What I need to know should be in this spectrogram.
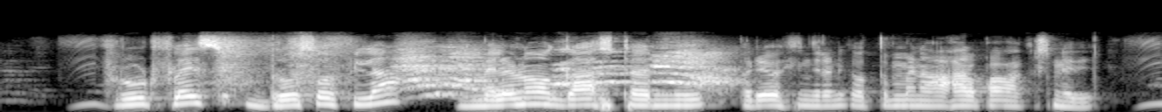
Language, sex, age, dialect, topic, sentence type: Telugu, male, 18-24, Utterandhra, agriculture, question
